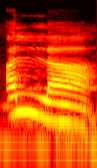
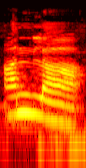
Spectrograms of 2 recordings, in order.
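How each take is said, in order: First: अल्ला with hamza joined to the ल, no न sound; correct pronunciation. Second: अनला with a clear न between अ and ला; demonstrating the error; wrong pronunciation. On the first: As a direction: say अल्ला, not अनला. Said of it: "हमज़ा को लाम के साथ मिलाकर पढ़ना है". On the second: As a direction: show the mistake अनला. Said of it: "तो गलत क्या पढ़ा जाता है". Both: Shown as a demonstration.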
